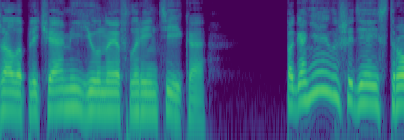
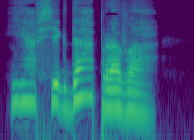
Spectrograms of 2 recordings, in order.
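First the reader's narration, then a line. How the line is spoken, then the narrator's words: Condescending sigh. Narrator (Russian): снисходительно вздохнула она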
